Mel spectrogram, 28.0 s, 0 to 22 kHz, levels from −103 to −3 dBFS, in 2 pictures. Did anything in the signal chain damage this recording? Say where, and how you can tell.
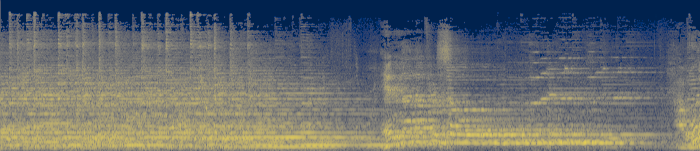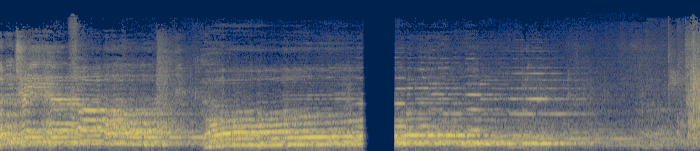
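Yes, the network and jitter-buffer stage damaged it. A call audio freeze runs from 21.23 to 21.90 s. The sound trails on briefly, then falls silent for about 0.55 s before resuming where it stopped. This is likely held-up packets starving the buffer, which adds 645 ms of delay.

A skip ahead follows at 22.12 to 22.14 s. Playback lurches forward with almost no gap. Roughly 0.4 s of audio is gone, and the two sides are butted together. The buffer or network dropped that stretch while later audio was already queued, which cancels much of the earlier delay.

A jitter buffer speed-up runs from 23.57 to 26.13 s. The sound plays about 7% fast, yet pitch stays unchanged, so it sounds hurried. The receiver repeatedly cut short pitch-period slices, about a fifth of a second in total, to drain excess buffered audio.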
